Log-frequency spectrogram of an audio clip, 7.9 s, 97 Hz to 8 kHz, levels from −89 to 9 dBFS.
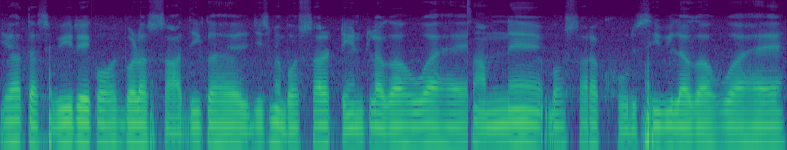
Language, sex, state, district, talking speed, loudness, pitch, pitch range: Hindi, male, Maharashtra, Dhule, 175 wpm, -25 LUFS, 100 Hz, 100-105 Hz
